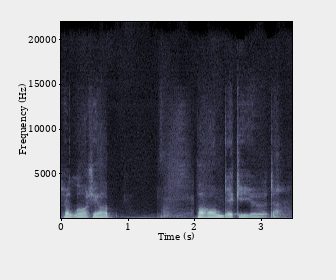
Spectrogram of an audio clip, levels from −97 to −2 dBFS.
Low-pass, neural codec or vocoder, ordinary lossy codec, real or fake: none; codec, 44.1 kHz, 2.6 kbps, DAC; none; fake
